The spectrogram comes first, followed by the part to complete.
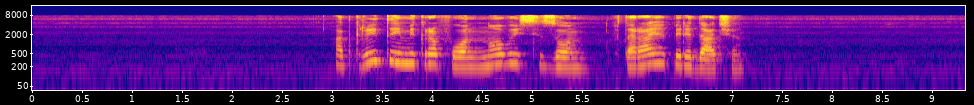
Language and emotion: Russian, neutral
